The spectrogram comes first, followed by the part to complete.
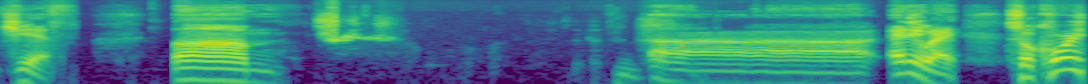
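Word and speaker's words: GIF: just so you know it is technically pronounced jiff um uh anyway so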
